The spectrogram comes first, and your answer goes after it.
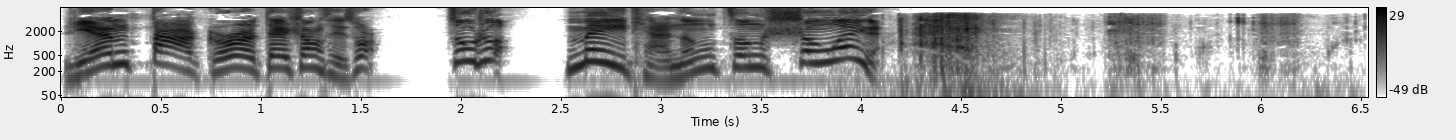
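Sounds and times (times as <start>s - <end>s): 
speech: 0.0s - 4.3s
crunchy chewing from livestream: 4.1s - 6.5s.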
